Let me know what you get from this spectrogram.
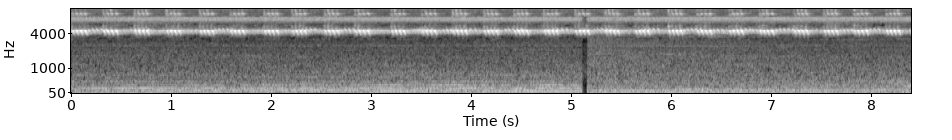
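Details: Crickets calling on a full-moon night, steady rapid high-pitched chirps in a continuous rhythmic pulse, one brief sharp click midway, low rumble underneath.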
